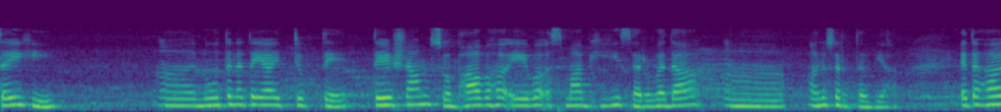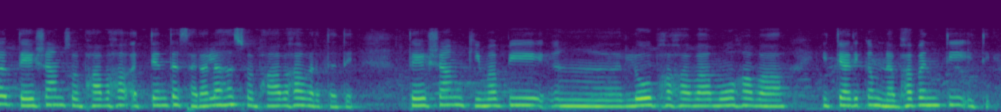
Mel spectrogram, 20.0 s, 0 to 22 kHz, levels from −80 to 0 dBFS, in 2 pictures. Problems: background sounds at intervals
